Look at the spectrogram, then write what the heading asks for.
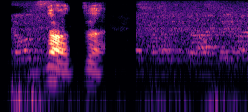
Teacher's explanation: জিহ্বার আগা এবং সামনে উপরের দুই দাঁতের আগার সাথে থেকে জাল উচ্চারিত হয়। তো হালকাভাবে জিহ্বার আগাটি এই সামনে দুটো বড় দাঁতের সাথে হালকাভাবে ঠেকাবেন।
